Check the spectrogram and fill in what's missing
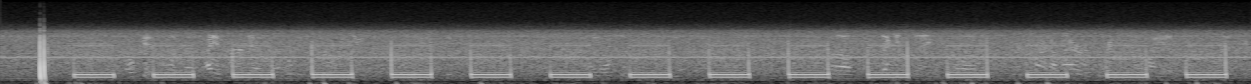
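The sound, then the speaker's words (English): A telephone busy signal beeps in a steady on-off rhythm, about one tone per second, with faint murmuring room chatter audible in the background throughout. “Here's that busy signal, which if you listen carefully, has the sound of people talking in a room in the background.”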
